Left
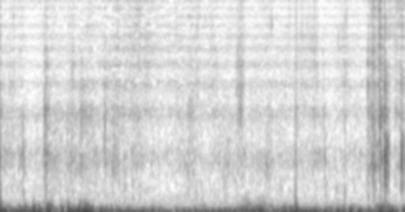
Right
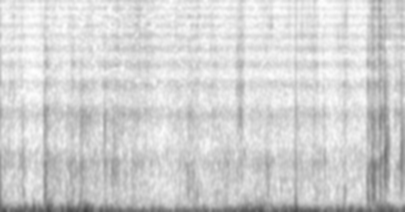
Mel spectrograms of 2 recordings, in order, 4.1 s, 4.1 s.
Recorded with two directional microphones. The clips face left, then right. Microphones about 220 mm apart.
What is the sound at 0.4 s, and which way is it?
Run, 45° right (ahead or behind).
